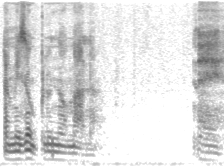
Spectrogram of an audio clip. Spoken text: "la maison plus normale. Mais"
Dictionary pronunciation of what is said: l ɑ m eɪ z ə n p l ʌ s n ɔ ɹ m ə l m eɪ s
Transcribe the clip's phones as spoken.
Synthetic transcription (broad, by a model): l ɑ m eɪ z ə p l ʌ n ɔ ɹ m ə l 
